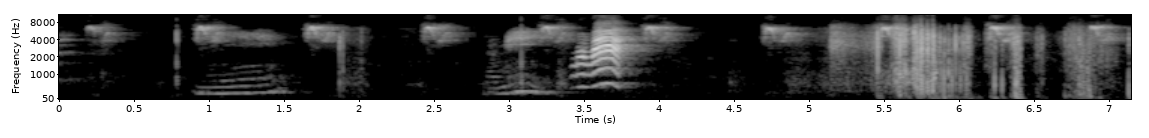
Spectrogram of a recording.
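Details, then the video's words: Indian ringneck parakeet, a pet talking parrot, at home: voice-like mimicked syllables with stacked rising tones, short high chirps between them, and bursts of broadband rattling noise in the second half. "Mitthu Mitthu Bolne Wala Batuni Tota - Talking Parrot"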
